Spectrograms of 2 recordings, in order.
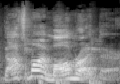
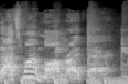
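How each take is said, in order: First: It is said with exaggerated, dramatic emotion. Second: It is said plainly, with little emotion.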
